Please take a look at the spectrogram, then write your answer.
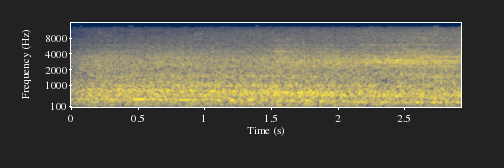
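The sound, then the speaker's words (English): A subway train runs steadily and loudly, its continuous low rumble and rattling roar filling all three seconds with a faint whining tone on top and no voices. “He took a subway downtown”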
